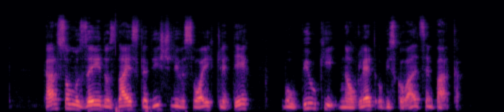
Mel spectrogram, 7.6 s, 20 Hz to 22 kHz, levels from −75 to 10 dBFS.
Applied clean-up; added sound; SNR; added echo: neural mask model RNNoise.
